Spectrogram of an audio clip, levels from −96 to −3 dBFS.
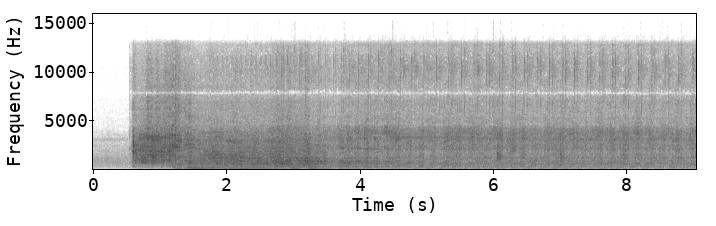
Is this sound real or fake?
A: real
